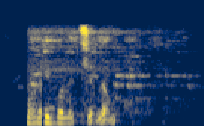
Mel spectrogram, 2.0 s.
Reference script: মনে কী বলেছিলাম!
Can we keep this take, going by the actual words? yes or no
yes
